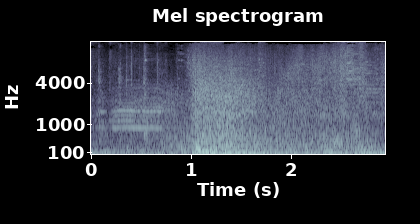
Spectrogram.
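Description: A loud explosion booms and crackles.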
